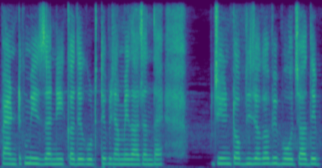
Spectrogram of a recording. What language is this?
Punjabi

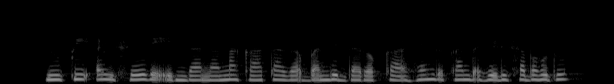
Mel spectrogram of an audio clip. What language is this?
Kannada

